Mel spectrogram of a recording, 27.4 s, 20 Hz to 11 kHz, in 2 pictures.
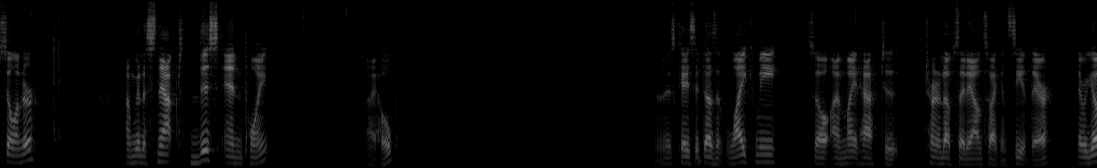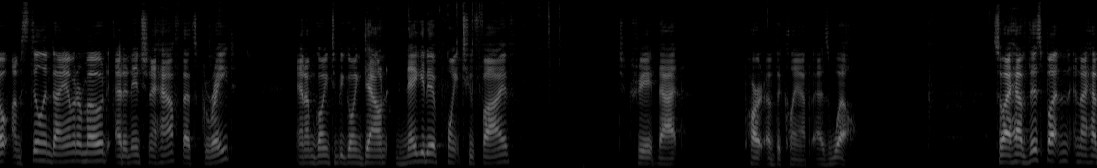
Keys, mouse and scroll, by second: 0.3 click, 1.1-1.8 scroll, 3.8 scroll, 4.3 right click, 4.5-5.4 scroll, 10.6 right click, 12.0 click, 16.2 Return, 18.6-20.7 typing, 21.4-21.9 scroll down 4, 23.2 right click, 23.2-25.1 scroll, 25.1-26.0 scroll, 26.1 click.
